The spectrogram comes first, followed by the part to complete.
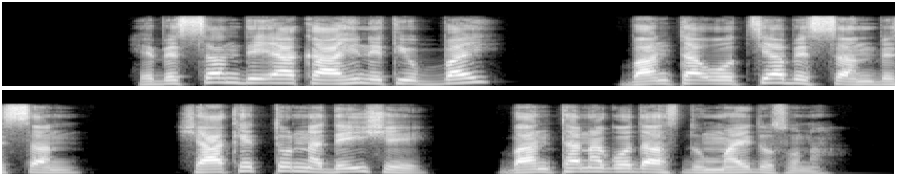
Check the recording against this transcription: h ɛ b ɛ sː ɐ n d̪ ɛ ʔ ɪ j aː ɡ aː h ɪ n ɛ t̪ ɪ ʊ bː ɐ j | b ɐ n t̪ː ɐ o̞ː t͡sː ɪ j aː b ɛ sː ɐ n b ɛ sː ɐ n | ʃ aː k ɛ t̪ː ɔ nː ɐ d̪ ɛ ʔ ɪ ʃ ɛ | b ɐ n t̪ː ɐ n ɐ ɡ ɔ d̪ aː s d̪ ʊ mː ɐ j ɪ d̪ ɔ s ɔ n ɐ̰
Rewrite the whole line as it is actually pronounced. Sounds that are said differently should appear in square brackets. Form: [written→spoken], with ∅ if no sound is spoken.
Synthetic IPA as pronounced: h ɛ b ɛ sː ɐ n d̪ ɛ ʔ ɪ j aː [ɡ→k] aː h ɪ n ɛ t̪ ɪ ʊ bː ɐ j | b ɐ n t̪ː ɐ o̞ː t͡sː ɪ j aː b ɛ sː ɐ n b ɛ sː ɐ n | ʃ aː k ɛ t̪ː ɔ nː ɐ d̪ ɛ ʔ ɪ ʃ ɛ | b ɐ n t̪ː ɐ n ɐ ɡ ɔ d̪ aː s d̪ ʊ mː ɐ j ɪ d̪ ɔ s ɔ n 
